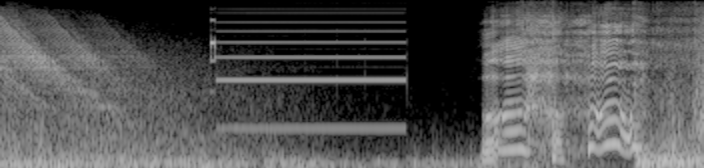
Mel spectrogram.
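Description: Cartoon sound effects: a falling whoosh fades out, then a steady electronic beep holds for about a second. Near the end comes a short, strained shout from a character.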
